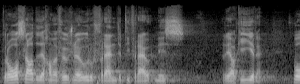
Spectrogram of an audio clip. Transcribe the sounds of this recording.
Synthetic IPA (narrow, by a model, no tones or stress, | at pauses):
ɡ̥ɾoːslɑːd̪ədɛχɑməfɪlʃnɛlːəɾuffəɾænd̪əɾtifəɾhɛltnɪs | rɛɑɡiːəɾə̰ | ʋo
